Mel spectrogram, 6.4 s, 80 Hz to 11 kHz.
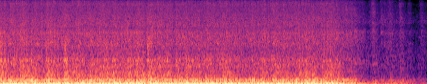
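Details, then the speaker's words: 1985 Chevy C10 cammed small-block V8, ACES EFI first start after tuning changes (value bumped to 25, idle ignition timing 15): lumpy, uneven beat on throttle that sags and dies when released; still won't idle, running rich. "still doesn't want to idle."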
